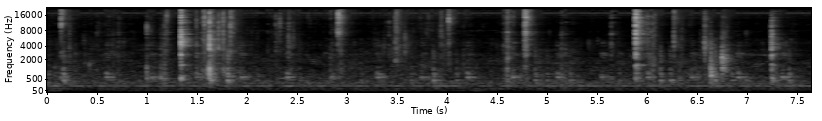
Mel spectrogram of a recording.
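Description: A spoon clinks and scrapes against a pot while five packs of freeze-dried chicken are stirred into liquid, giving irregular rattling taps and clatters that come close and fairly quiet.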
